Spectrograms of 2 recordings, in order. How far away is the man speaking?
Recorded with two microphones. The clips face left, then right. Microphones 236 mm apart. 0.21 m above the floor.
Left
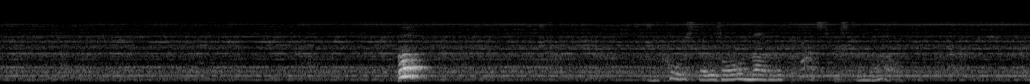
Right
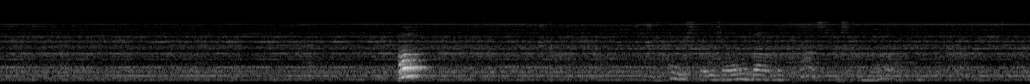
About 5.5 m.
